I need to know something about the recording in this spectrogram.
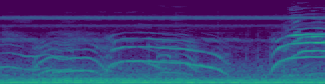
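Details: High, wavering meows from newborn kittens with their mother cat. Overlapping cries slide up and down, and a louder call starts near the end. A low hum continues throughout.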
